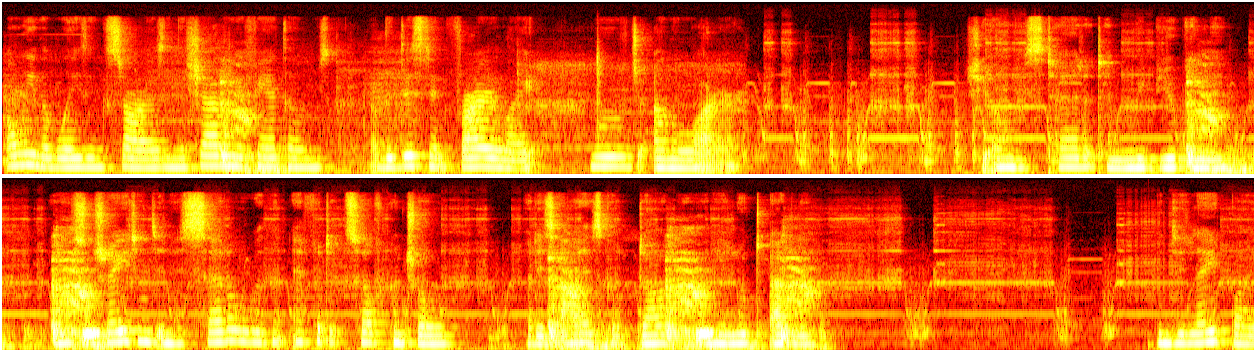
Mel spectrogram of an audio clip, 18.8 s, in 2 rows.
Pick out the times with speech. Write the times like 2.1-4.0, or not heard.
0.0-5.5, 7.2-15.6, 17.9-18.7.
